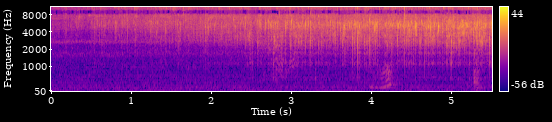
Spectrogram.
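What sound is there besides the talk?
butter sizzling in a pan for Egyptian koshari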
